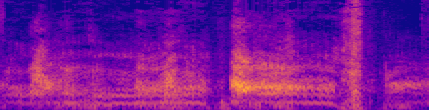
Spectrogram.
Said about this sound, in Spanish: un perro empezó a ladrar frenéticamente. Era algún tipo de perro pastor, que Marcos no pudo identificar. No se trataba de un animal especialmente grande o de aspecto peligroso, pero el tono de sus ladridos era de clara amenaza.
